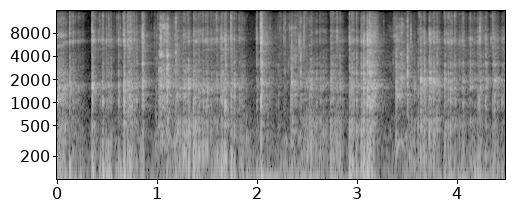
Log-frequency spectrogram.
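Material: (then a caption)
Soap. A solid, dry red oval bar of soap, held in the palm, is scraped with a metal utility knife blade, peeling off orange shavings. The result is a continuous, bright, crisp rasping, with rapid scratchy strokes and short sharp peaks over a faint low hum.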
